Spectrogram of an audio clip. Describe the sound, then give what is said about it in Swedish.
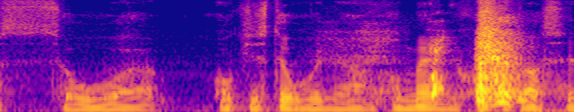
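A single sharp, loud sneeze bursts out near the end, cutting into a person's ongoing speech, with talking resuming right after. “Prosit!”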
